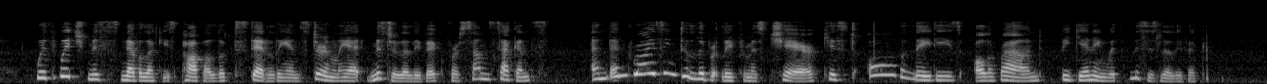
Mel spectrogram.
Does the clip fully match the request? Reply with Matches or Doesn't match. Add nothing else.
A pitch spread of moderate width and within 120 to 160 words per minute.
Doesn't match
